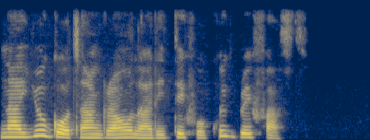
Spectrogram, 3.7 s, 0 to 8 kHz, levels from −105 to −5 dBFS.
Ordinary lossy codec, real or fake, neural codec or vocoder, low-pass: none; real; none; 7.2 kHz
